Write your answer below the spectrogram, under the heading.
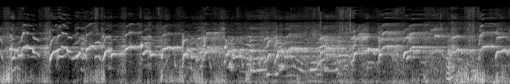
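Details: Nine-month-old miniature schnauzers in a park give a continuous chorus of shrill, overlapping barks and yelps, steady and loud throughout, with a faint low rumble of background noise beneath.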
